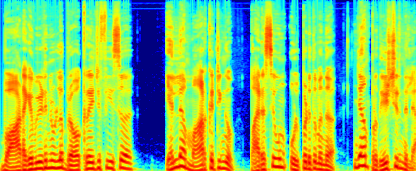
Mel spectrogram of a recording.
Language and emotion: Malayalam, surprised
